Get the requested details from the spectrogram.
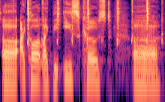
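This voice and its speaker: A man's voice: fairly high pitch, steady tone, a little slow, noisy background. A young man from southern New Hampshire, a guest chatting in an upbeat, playful way. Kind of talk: casual chat.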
